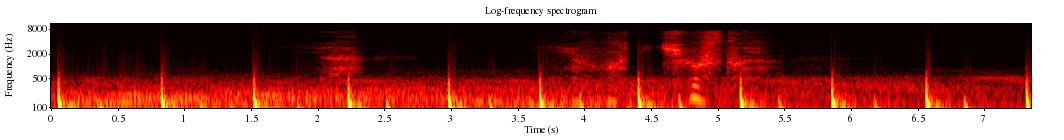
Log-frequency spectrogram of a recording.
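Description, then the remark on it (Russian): A steady heartbeat thumps in low, regular pulses, about one every three-quarters of a second, with a soft hum beneath and a brief whispered word partway through. “Оно стучит.”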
